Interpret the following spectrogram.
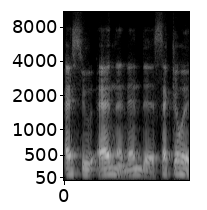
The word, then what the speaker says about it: Sun: So this S-U-N is pronounced as Sun and not Sun. Because S is pronounced as Si, then U-N is Un, so Sun.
